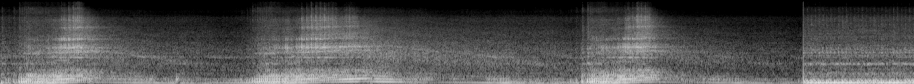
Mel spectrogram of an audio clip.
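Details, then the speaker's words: Porsche 924S revved while stationary after the mid-mounted glasspack, fitted in place of the cat, was replaced with a Vibrant Ultra Quiet resonator. Three revs carry a droning ring in the exhaust note at mid revs, an exhaust resonance the owner dislikes. "Well, hopefully it sounds better out on the road, because I don't like that ring. I don't like that noise."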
